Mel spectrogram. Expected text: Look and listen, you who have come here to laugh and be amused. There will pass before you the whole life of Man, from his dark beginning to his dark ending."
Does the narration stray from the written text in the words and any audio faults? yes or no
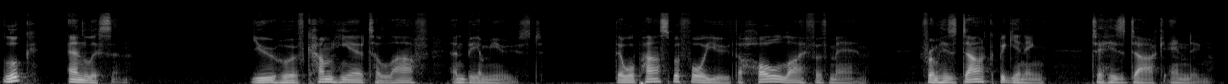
no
